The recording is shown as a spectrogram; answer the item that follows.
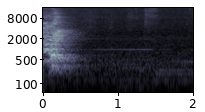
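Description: Martial arts students shouting a sharp "Hey!" together as they throw a front punch on the count, one loud shout right at the start lasting about half a second.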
